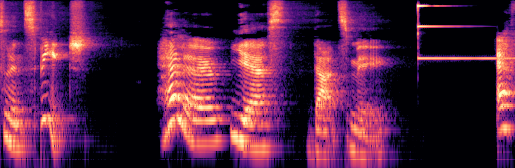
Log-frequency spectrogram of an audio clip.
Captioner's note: bell sfx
